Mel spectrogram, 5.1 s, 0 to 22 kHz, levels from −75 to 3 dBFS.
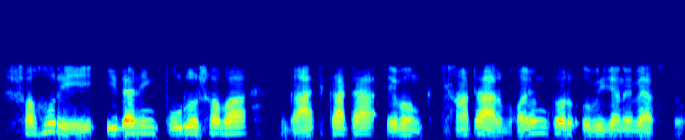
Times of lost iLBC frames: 1.02-1.06, 3.06-3.10, 4.70-4.75

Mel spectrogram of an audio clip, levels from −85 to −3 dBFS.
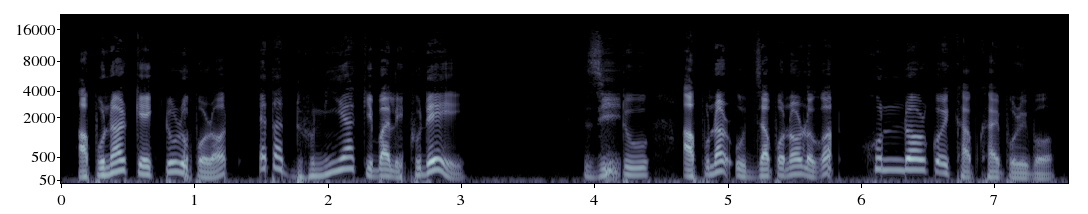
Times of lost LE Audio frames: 0.92-1.00, 2.53-2.62, 4.08-4.19, 5.75-5.77

